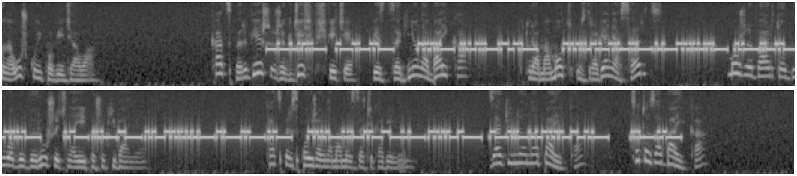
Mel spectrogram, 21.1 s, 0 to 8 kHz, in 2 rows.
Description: TTY/TDD text telephone tones (45.45 baud Baudot), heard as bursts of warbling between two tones, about 400 Hz shift, 1600 Hz centre. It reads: KRVGL RFREH RNRYQ FDPXL WAFOI FQHLW WJLTQ LMMRQ LOPYW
